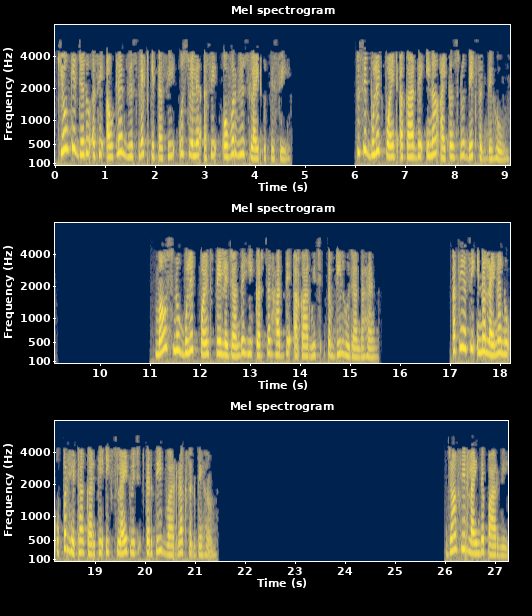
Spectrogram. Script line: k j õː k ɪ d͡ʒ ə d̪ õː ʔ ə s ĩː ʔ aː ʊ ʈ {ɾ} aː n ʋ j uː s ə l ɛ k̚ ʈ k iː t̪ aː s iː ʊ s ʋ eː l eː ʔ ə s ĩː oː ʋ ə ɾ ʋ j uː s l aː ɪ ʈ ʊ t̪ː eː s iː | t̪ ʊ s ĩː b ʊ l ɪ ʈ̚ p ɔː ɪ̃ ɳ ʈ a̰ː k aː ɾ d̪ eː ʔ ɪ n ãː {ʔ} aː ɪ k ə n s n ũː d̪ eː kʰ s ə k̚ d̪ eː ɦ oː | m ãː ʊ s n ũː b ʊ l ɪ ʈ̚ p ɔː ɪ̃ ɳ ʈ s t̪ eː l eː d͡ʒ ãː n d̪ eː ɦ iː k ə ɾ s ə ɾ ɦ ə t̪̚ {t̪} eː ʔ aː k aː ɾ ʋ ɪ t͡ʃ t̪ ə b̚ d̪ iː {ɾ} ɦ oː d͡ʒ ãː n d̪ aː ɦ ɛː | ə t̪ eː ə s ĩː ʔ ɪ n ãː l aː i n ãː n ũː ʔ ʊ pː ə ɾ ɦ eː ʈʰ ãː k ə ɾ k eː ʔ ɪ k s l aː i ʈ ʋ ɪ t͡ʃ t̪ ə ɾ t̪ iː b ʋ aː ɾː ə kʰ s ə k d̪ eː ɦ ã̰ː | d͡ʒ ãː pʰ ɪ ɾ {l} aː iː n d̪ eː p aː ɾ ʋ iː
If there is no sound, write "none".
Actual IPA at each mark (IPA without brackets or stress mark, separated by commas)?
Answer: l, ʔ, d̪, l, l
